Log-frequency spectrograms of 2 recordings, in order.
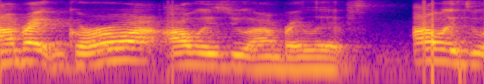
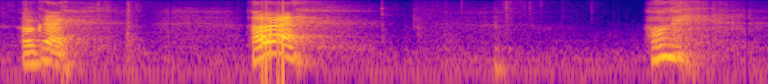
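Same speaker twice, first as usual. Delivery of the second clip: winded, breathless, pitched-up panting, catching breath; 5 semitones higher than usual. Back after running upstairs, talking to viewers while out of breath. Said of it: "Let me get my breath".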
